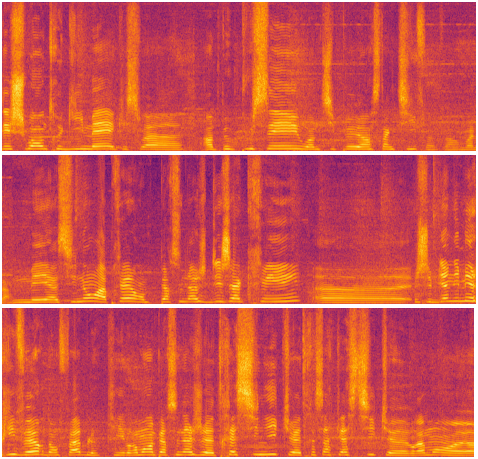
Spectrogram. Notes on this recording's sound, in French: Cet enregistrement a été réalisé à Arcade Street , sur le canapé entre les bornes de Super Street Fighter IV et celles de Kof XIII. Cet enregistrement a été réalisé à Arcade Street , sur le canapé entre les bornes de Super Street Fighter IV et celles de Kof XIII.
